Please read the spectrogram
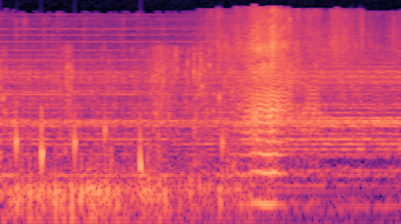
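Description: A fly buzzing: a wavering whine that swells up about two seconds in and fades again. Before it come a few faint, irregular ticks over a low rumble.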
